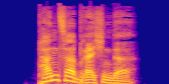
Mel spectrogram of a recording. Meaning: inflection of panzerbrechend: 1. strong/mixed nominative/accusative feminine singular 2. strong nominative/accusative plural 3. weak nominative all-gender singular
- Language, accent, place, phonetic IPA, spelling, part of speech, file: German, Germany, Berlin, [ˈpant͡sɐˌbʁɛçn̩də], panzerbrechende, adjective, De-panzerbrechende.ogg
